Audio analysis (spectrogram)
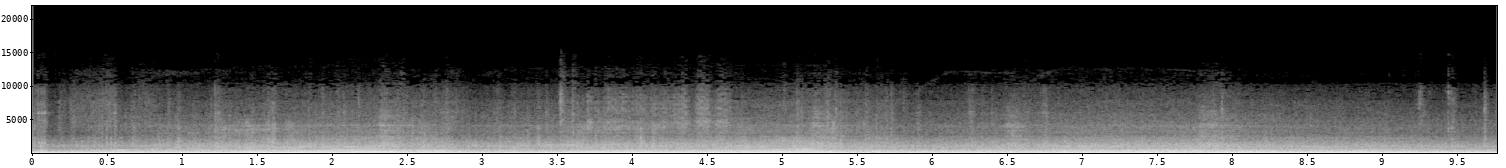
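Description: A Suzuki Cappuccino kei car accelerates hard through the gears, its engine note rising and dropping with each shift, loud and close throughout with a steady road rumble beneath.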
